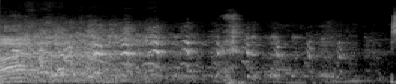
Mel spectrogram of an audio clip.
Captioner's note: laughter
